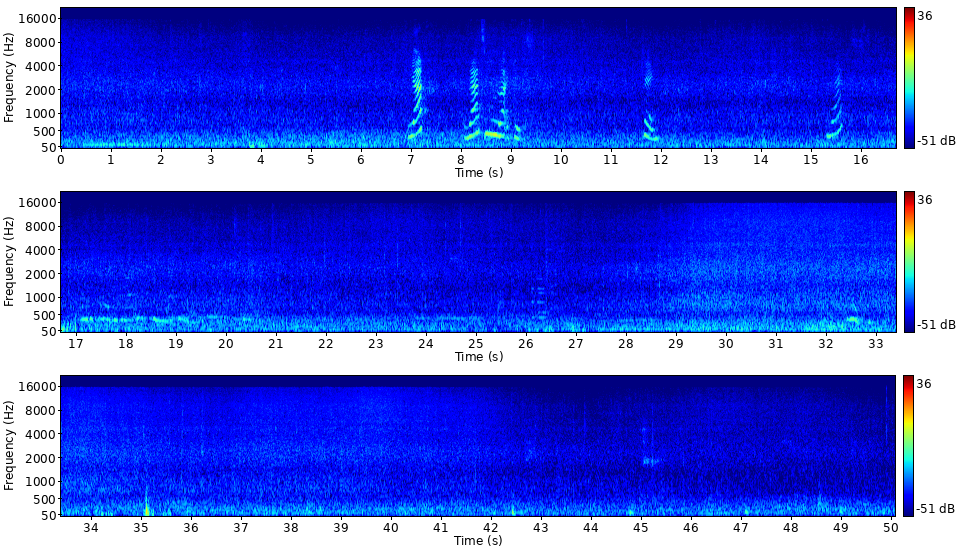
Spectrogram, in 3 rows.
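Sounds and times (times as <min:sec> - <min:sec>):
wind rustling foliage: 0:00.0 - 0:50.0.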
